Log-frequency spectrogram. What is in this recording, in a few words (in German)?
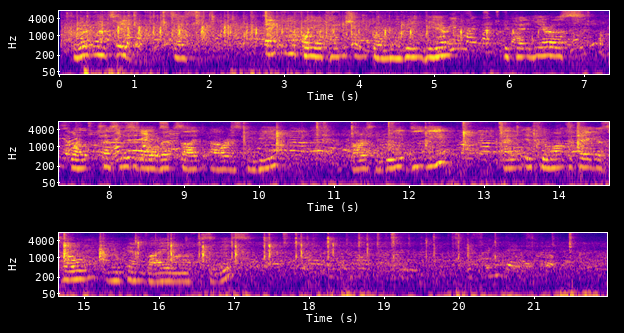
Ansage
